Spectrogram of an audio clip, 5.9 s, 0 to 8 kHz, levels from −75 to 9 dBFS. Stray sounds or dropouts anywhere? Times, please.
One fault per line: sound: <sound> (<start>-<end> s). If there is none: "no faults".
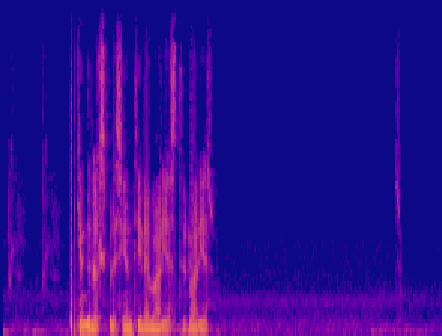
no faults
